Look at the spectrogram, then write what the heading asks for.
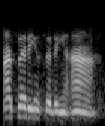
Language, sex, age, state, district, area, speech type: Tamil, female, 60+, Tamil Nadu, Perambalur, urban, conversation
